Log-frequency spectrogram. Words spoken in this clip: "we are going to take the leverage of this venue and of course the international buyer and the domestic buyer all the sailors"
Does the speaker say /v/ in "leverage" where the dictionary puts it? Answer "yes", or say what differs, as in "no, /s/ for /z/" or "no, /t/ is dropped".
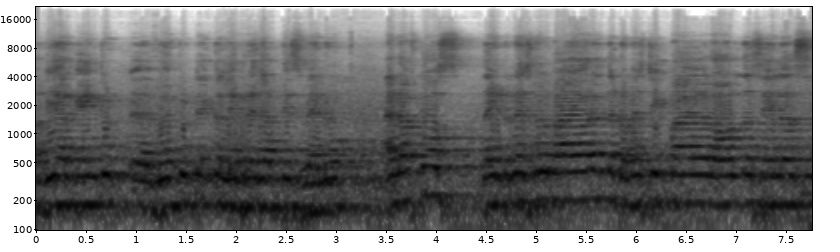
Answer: no, /b/ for /v/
